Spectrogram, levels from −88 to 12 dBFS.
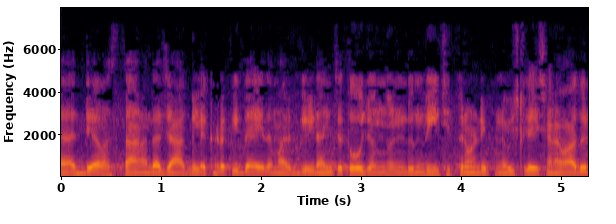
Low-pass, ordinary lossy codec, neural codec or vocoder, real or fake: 7.2 kHz; MP3, 32 kbps; codec, 16 kHz, 4 kbps, FunCodec, trained on LibriTTS, 50 frames a second; fake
